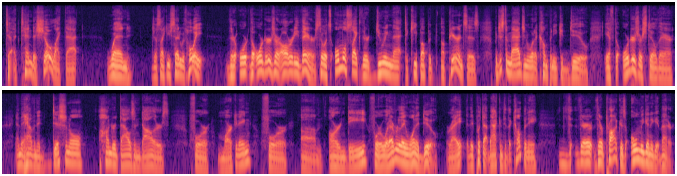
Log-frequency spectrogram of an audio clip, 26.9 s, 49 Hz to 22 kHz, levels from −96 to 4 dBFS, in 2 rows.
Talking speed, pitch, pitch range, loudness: 180 wpm, 105 Hz, 90-120 Hz, -20 LUFS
